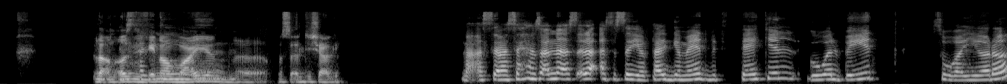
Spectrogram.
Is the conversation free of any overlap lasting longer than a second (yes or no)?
no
